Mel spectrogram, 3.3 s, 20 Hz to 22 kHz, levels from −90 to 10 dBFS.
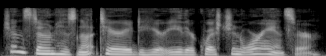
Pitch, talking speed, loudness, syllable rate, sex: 180 Hz, 185 wpm, -19 LUFS, 5.1 syllables/s, female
